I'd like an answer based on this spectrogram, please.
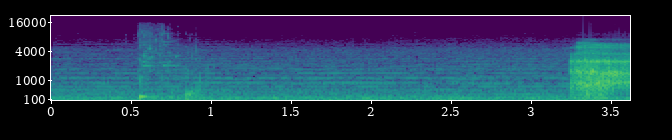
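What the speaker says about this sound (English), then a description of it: "A little bit of water should do." Water is poured or drunk in the video game Skyrim: a couple of small liquid drips early on, a quiet stretch, then a short burst of splashy pouring at the end.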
